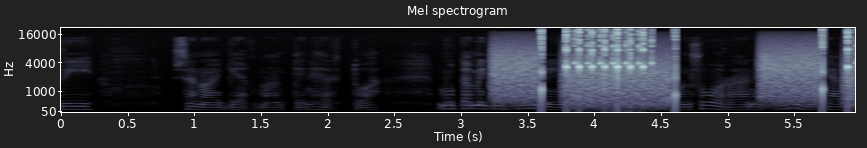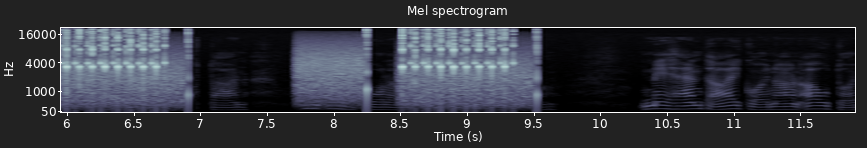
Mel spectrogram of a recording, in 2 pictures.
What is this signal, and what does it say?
Pulse dialling, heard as a rotary dial, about 10 pulses a second, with speech in Finnish. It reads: 7 9 9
